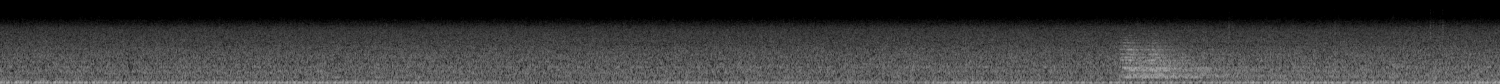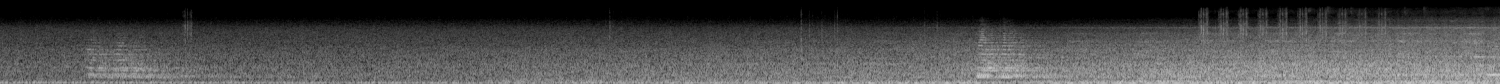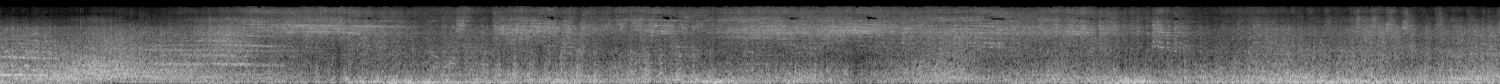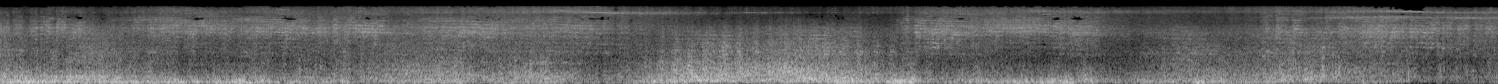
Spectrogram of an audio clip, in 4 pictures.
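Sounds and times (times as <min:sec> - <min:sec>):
diesel locomotive engine rumble: 0:00.0 - 0:59.9
train horn blasts: 0:11.2 - 0:12.3, 0:15.8 - 0:16.9, 0:24.7 - 0:25.7, 0:29.1 - 0:33.4
train wheel squeal: 0:27.8 - 0:34.0, 0:34.9 - 0:41.9, 0:45.3 - 0:52.9, 0:53.9 - 0:56.4, 0:57.6 - 0:59.9.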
